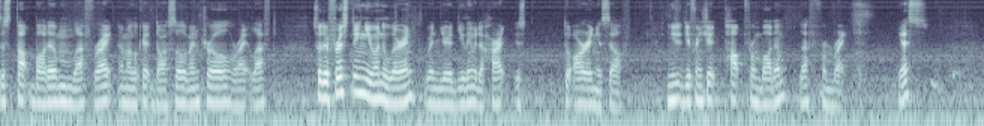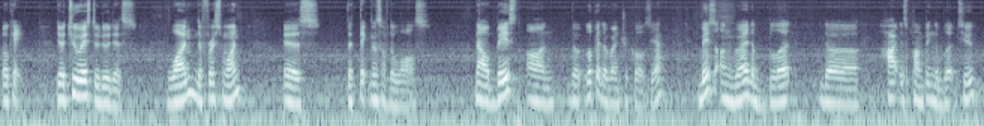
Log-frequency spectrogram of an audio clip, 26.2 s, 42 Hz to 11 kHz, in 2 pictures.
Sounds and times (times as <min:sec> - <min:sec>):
Speech: 0:00.0 - 0:11.4, 0:12.0 - 0:12.6, 0:13.2 - 0:26.2.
